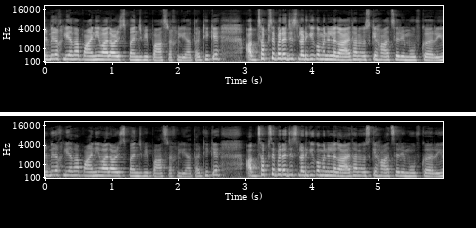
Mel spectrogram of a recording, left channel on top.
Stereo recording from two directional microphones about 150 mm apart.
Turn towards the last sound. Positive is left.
turn(degrees=15)  # may be behind; listen again after turning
